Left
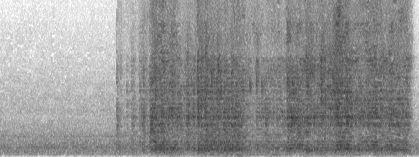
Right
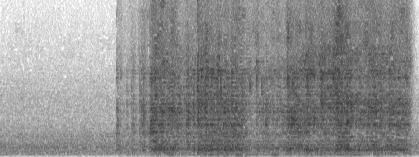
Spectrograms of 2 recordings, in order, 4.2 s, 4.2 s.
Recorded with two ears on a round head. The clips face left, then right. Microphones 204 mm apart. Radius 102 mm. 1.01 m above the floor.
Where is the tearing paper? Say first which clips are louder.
Right 1 dB; 10° right (ahead or behind), 0.9 m.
